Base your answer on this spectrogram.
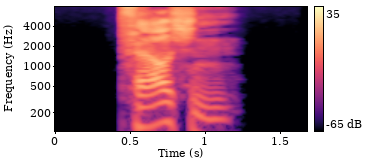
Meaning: dative plural of Pferch
- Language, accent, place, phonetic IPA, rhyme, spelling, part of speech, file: German, Germany, Berlin, [ˈp͡fɛʁçn̩], -ɛʁçn̩, Pferchen, noun, De-Pferchen.ogg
